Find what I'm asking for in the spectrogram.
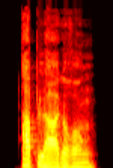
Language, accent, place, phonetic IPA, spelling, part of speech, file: German, Germany, Berlin, [ˈapˌlaːɡəʁʊŋ], Ablagerung, noun, De-Ablagerung.ogg
- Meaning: 1. deposit, sediment 2. debris 3. residue 4. deposition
